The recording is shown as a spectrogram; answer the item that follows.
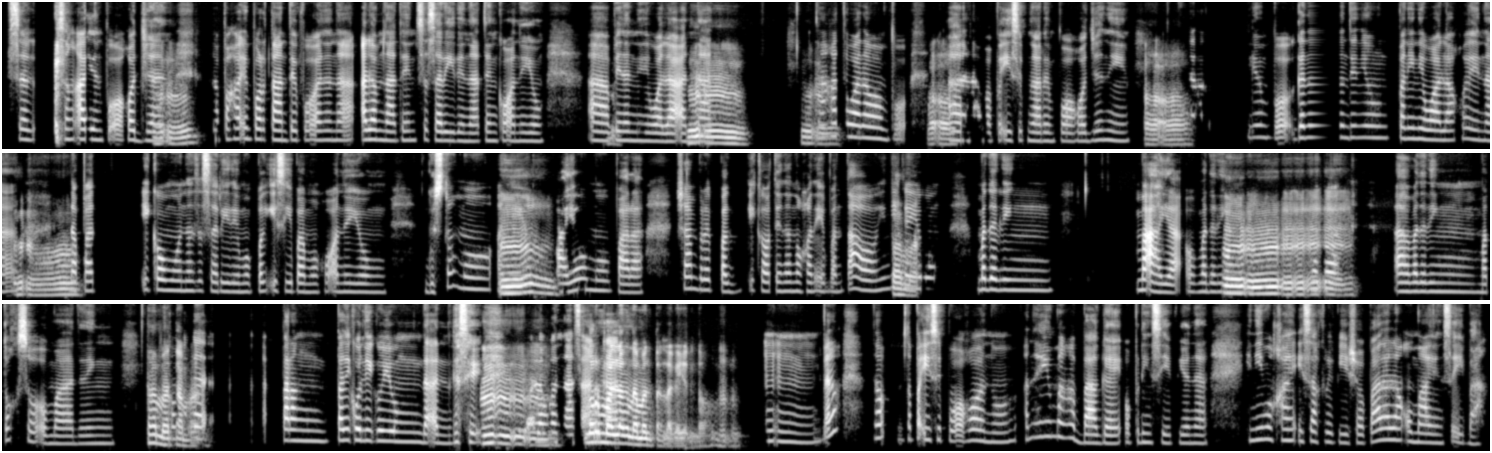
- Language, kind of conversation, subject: Filipino, unstructured, Paano mo tinitiyak na nananatili kang totoo sa sarili mo?
- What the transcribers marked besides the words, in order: cough; mechanical hum; static; other background noise; tapping; distorted speech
